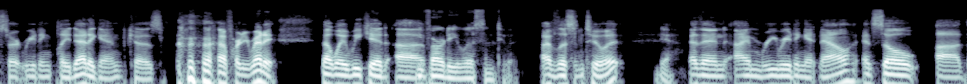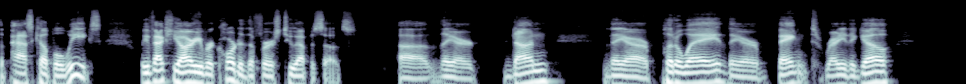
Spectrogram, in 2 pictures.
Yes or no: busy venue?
no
